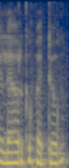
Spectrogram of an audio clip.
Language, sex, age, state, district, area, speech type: Malayalam, female, 30-45, Kerala, Kollam, rural, spontaneous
